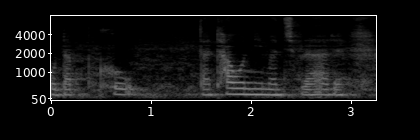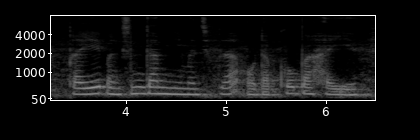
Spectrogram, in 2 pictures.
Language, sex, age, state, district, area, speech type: Bodo, female, 30-45, Assam, Kokrajhar, urban, spontaneous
